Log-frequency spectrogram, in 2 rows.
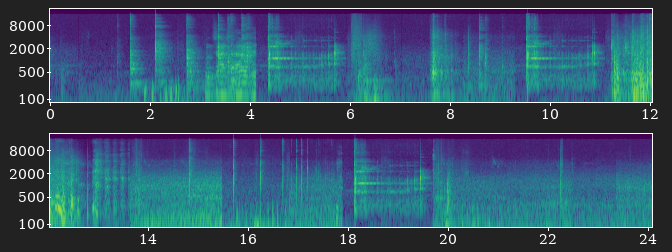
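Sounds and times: ping-pong ball bouncing: 1.6 - 5.9, 8.6 - 8.8, 9.5 - 11.1, 18.1 - 19.7
ball clinking against glass: 2.8 - 5.9, 9.6 - 11.1, 18.2 - 19.7.

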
